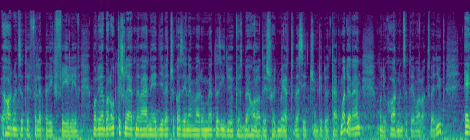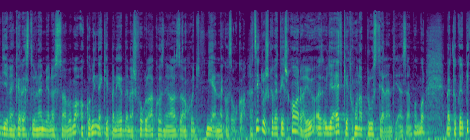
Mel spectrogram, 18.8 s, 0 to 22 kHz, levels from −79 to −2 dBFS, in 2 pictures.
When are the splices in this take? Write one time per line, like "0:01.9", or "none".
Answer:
0:07.5

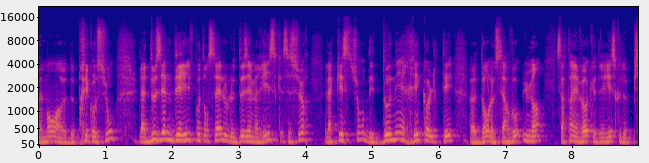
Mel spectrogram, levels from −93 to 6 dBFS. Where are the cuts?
none

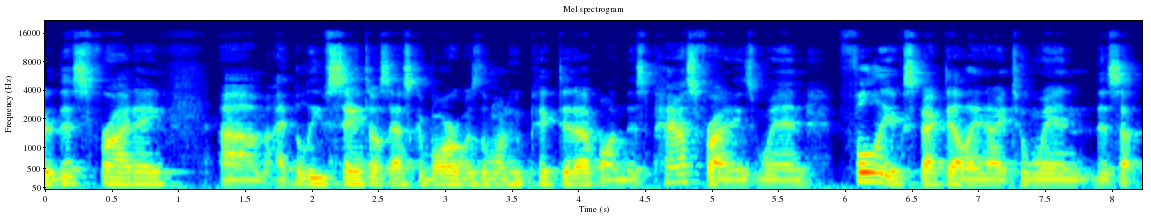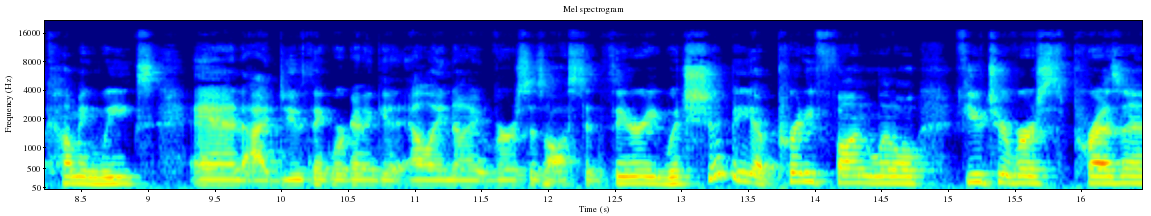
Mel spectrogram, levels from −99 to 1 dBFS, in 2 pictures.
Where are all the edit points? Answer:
none

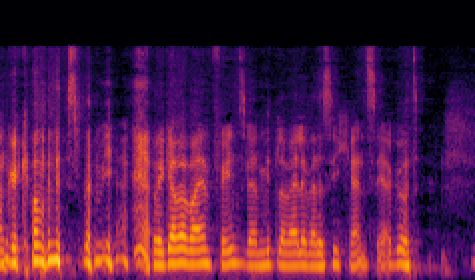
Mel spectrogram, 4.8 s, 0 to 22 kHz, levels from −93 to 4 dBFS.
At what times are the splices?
none

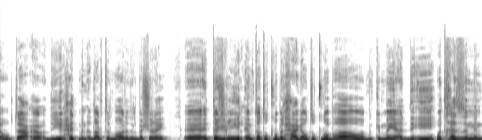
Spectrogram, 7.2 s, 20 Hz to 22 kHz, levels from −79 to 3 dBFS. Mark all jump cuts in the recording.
0:01.2
0:02.7

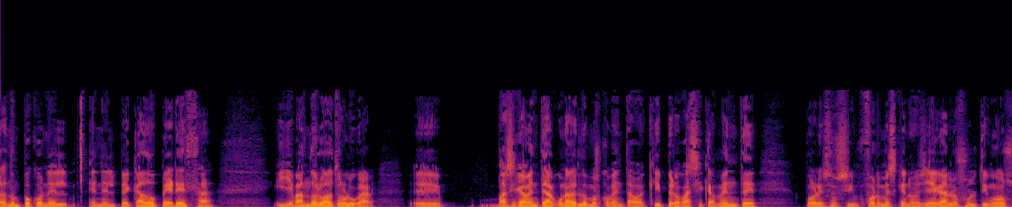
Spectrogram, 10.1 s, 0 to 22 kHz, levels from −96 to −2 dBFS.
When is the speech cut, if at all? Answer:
none

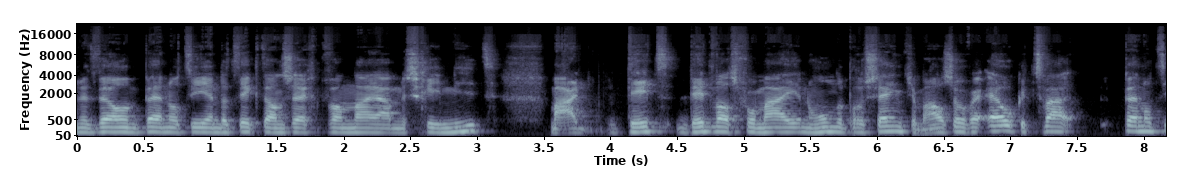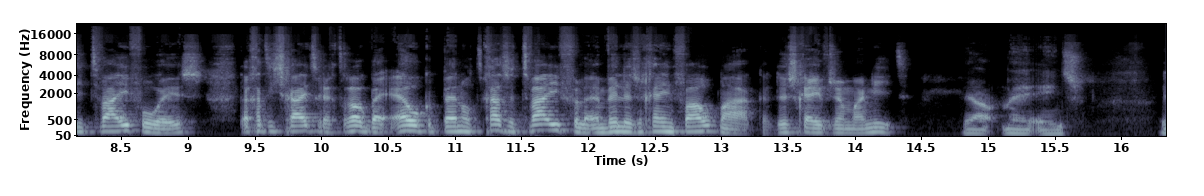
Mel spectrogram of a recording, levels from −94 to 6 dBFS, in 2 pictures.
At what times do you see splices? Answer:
0:11.2

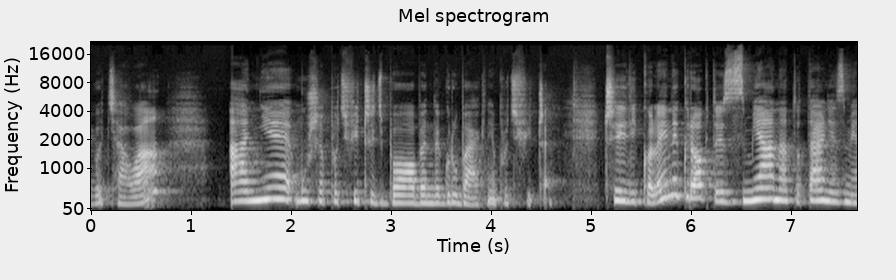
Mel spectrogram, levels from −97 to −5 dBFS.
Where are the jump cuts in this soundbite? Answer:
none

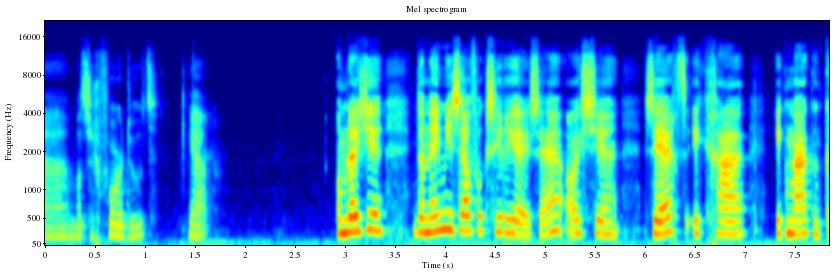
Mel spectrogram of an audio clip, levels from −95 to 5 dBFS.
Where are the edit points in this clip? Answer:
0:01.2

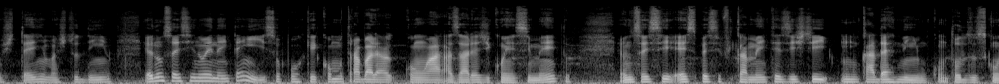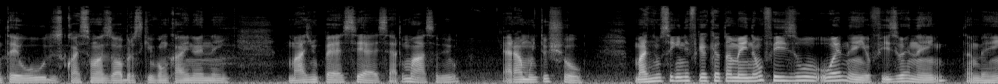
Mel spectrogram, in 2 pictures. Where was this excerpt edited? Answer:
0:14.0

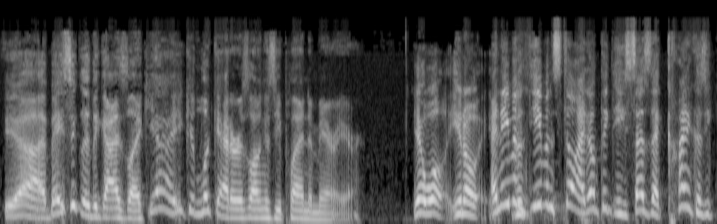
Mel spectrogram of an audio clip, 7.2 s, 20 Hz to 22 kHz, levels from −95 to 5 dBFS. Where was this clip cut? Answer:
0:06.1

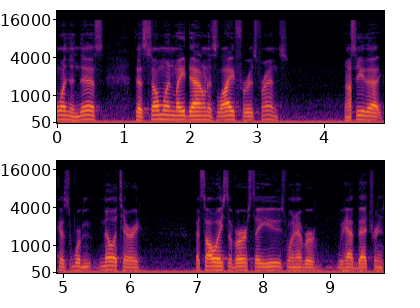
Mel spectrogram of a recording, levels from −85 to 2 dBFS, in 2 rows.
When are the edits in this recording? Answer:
0:04.4

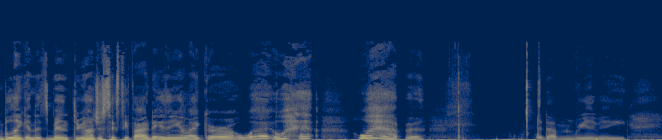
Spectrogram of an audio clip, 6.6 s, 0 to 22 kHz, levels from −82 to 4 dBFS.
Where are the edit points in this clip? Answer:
0:05.4

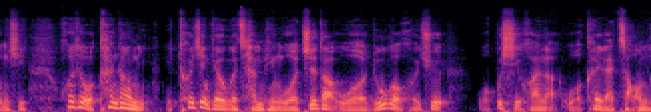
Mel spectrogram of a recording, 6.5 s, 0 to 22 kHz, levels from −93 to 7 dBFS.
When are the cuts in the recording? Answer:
none

